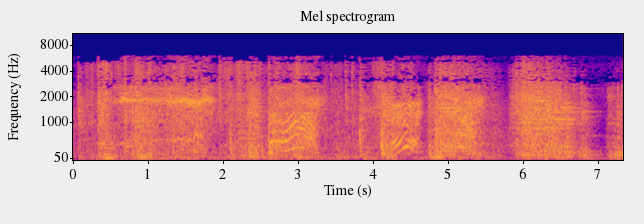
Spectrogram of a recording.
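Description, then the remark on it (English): The door of the special elevator in the lobby of the Baxter Building is smashed in with a series of loud, heavy crashing bursts, broken by screeching, grinding metal that rises and falls between the impacts. “Oh, well. We've been needing a new door anyway.”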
